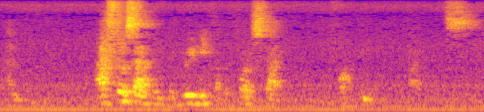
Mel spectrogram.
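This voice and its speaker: A man speaks at a fairly quick pace amid audible room echo and noticeable background noise. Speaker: invited speaker on space science. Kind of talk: lecture. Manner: animated.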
